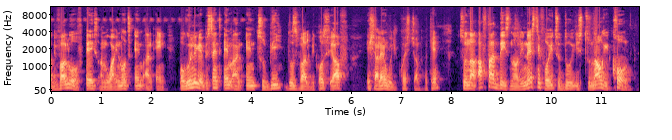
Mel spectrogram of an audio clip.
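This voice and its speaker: Man, lowish voice, has a cold, maths teacher, step-by-step, asks questions. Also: darkish tone. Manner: repeats words and restarts phrases. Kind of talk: whiteboard maths lesson.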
